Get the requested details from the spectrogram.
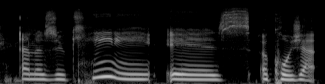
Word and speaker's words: courgette: Courgette, is that how you say it? – A courgette, yeah.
